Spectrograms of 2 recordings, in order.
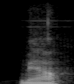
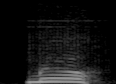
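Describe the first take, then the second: First: Said in the usual way. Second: High, tiny cat meow for a mic test; testing the mic with a high mock meow; squeaky cat meow. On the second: Shown as a demonstration. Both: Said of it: "Is that better?".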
